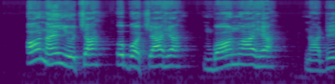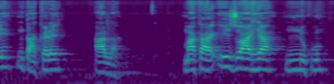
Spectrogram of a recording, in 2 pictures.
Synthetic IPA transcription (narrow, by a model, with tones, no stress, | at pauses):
ɔ˦na˨ɪ˦ɲ˨o˨t͡ʃa˦o˦bɔ˨t͡ʃɪ˨a˦ɦja˦ | ŋ͡m̩˨ɡ͡bɔ˨ɔ˦nʊ˦a˦ɦja˦ | na˨dɪ˦n̩˦ta˨kɪ˨ɾɪ˦ | a˦la̰˨ | ma˨ka˨ɪ˦zʊ˨˦a˦ɦja˦n̩˦nu˦kʷu˦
